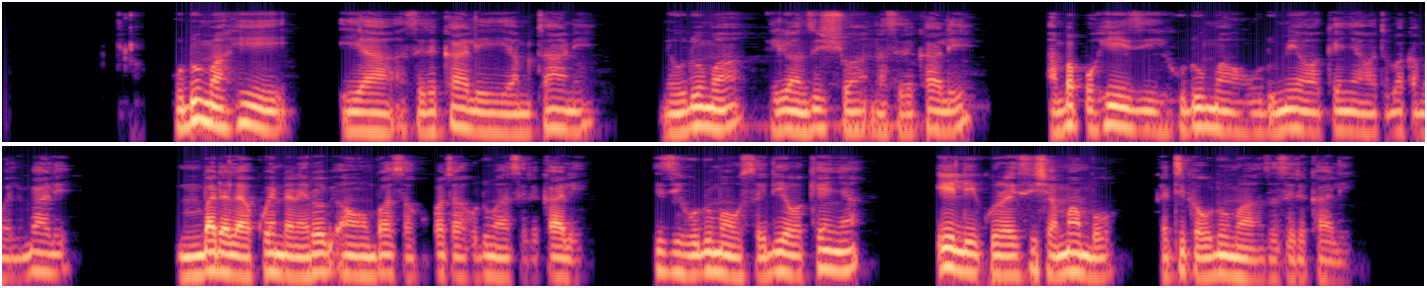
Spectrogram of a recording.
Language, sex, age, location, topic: Swahili, male, 36-49, Mombasa, government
